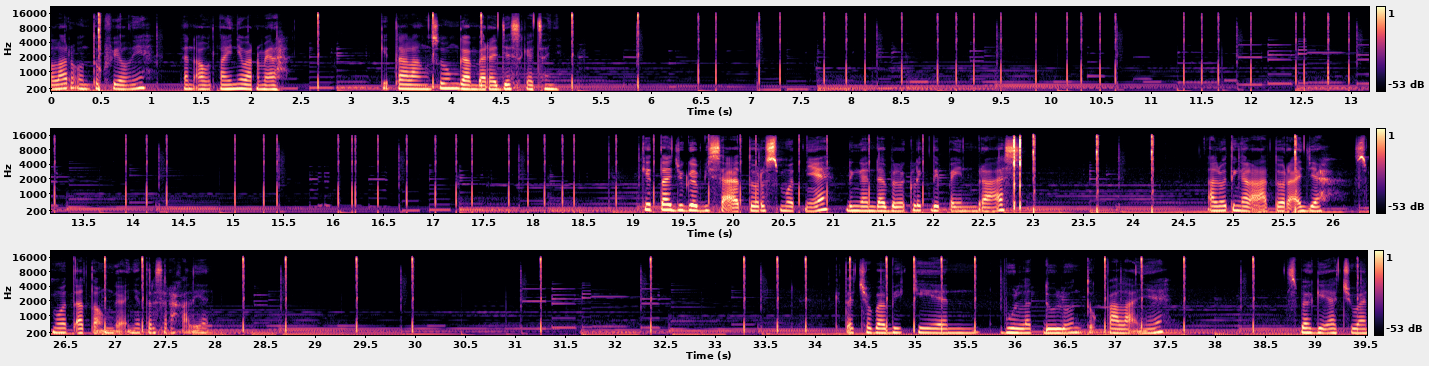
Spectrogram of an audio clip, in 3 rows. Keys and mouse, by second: 0.4 click, 1.0 ctrl+z, 2.7 click, 3.8 click, 4.1 ctrl+z, 4.3 click, 5.2 click, 5.8 click, 6.4 click, 6.6 click, 6.7 ctrl+z, 7.0 click, 7.2 click, 7.7 click, 7.9 click, 8.0 z, 8.5 click, 8.8 click, 8.9 ctrl+z, 9.0 click, 9.2 click, 9.4 click, 9.8 click, 10.1 click, 10.3 click, 10.4 click, 10.5 ctrl+z, 10.6 click, 11.3 click, 11.5 click, 11.9 ctrl+z, 12.0 click, 12.4 click, 12.7 click, 12.8 ctrl+z, 12.9 click, 13.2 click, 13.9 click, 14.1 click, 14.3 click, 15.0 click, 15.3 click, 15.3 ctrl+z, 15.4 click, 15.9 v, 16.0 click, 17.7 click, 18.4 click, 18.5 b, 18.8 click, 19.2 click, 19.6 v, 19.7 click, 20.2 click, 20.6 click, 20.9 click, 21.2 b, 21.3 click, 21.8 click, 22.9 click, 26.8 click, 28.2 click, 28.5 ctrl+z, 28.7 click, 29.4 click, 29.9 click, 30.7 v, 30.8 click, 31.5 click, 32.3 click, 33.6 click, 33.9 click, 34.0 v, 34.1 b, 34.3 click, 34.5 ctrl+z, 34.7 click, 34.8 ctrl+z, 34.9 click, 35.2 click, 35.4 ctrl+z, 35.6 click, 36.9 click, 37.1 z, 37.2 click, 37.7 click, 38.3 click, 39.4 click.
